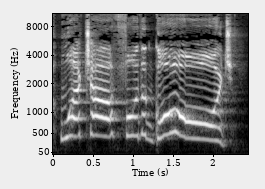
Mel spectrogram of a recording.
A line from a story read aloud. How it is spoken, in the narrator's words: shouted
